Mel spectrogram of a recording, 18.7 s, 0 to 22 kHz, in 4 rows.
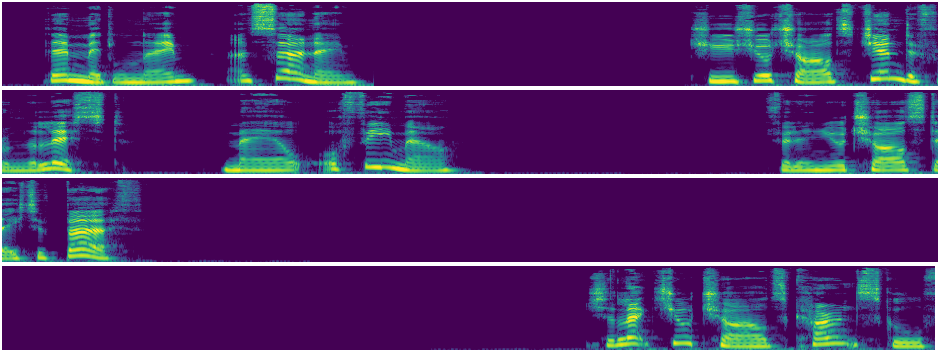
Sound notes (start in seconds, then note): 10.0 silence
